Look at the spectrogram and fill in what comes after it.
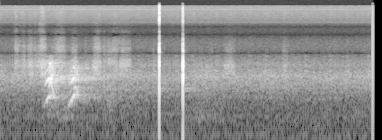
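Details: Single coyote that did not like the recordist's presence gives a brief run of wavering, quavering yelps in the first second, then falls quiet; two sharp clicks and a final click break the otherwise still background.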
